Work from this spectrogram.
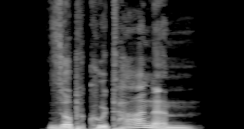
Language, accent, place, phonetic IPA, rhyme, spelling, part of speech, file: German, Germany, Berlin, [zʊpkuˈtaːnəm], -aːnəm, subkutanem, adjective, De-subkutanem.ogg
- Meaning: strong dative masculine/neuter singular of subkutan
